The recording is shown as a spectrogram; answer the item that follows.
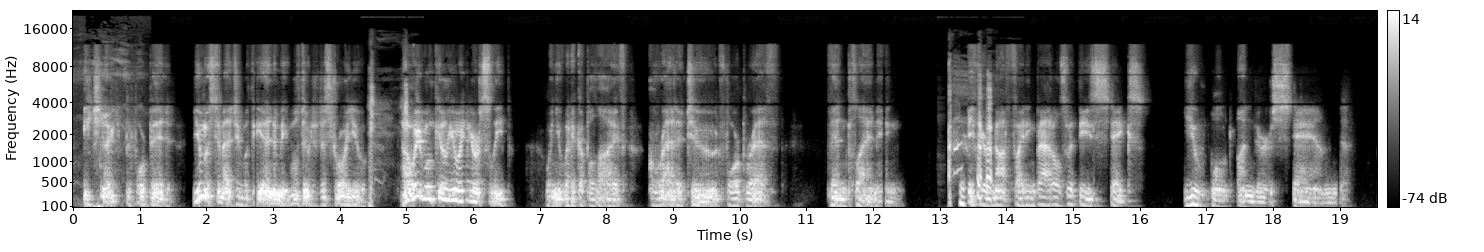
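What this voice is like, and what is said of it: Bad Batman-style character voice. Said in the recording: “in my best Frank Castle voice, which is really just a bad Batman voice”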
